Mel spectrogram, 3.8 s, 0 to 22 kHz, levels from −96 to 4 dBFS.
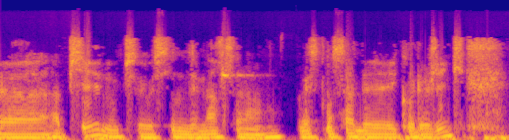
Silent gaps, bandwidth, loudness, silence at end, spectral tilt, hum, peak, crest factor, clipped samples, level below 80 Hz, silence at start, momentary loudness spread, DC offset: none; 10 kHz; -10 LUFS; 0 s; -4.5 dB/octave; none; 0 dBFS; 8 dB; under 0.1%; -18 dBFS; 0 s; 2 LU; under 0.1%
